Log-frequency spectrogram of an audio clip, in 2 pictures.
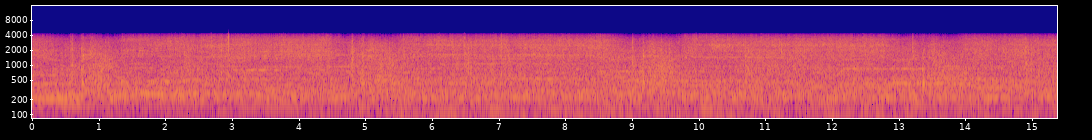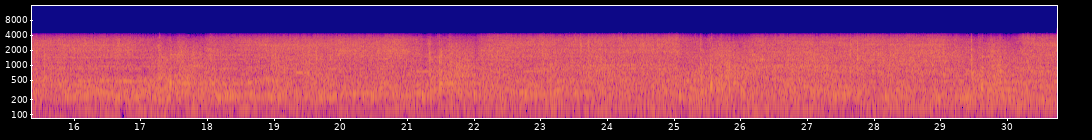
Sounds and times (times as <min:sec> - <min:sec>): Heavy engine (low frequency): 0:00.0 - 0:30.7.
